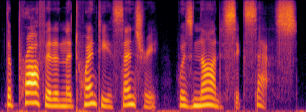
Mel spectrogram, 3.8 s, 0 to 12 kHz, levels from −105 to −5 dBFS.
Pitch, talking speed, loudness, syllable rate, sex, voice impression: 210 Hz, 155 wpm, -20 LUFS, 4.5 syllables/s, female, very feminine, young, slightly adult-like, very thin, slightly tensed, slightly weak, very bright, slightly soft, very clear, very fluent, very cute, intellectual, very refreshing, sincere, very calm, very friendly, very reassuring, very unique, elegant, sweet, lively, slightly kind, slightly intense, slightly sharp, light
